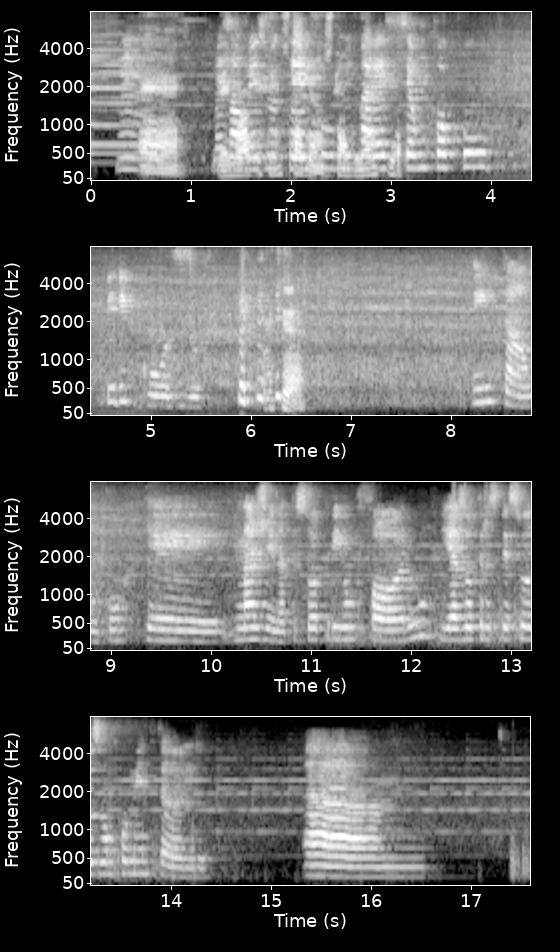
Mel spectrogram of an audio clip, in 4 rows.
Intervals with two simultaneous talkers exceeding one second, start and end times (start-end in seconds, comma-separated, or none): 1.3-3.1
